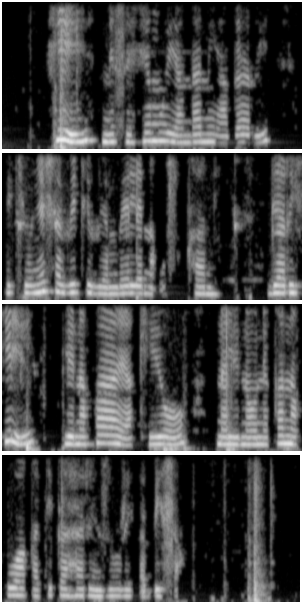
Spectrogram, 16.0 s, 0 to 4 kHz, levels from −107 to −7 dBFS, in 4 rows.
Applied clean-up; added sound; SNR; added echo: classical method spectral subtraction.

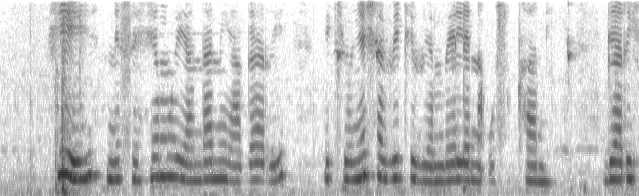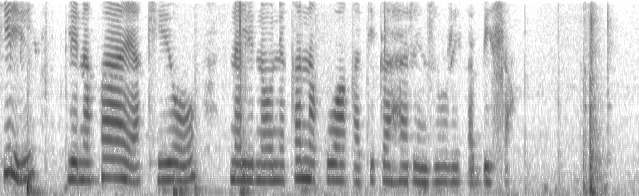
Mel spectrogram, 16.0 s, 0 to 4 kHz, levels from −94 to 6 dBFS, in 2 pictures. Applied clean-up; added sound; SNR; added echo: none; Drawer open or close; 12 dB; none.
